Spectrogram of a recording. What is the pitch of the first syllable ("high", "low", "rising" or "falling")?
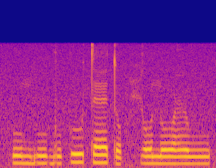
low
